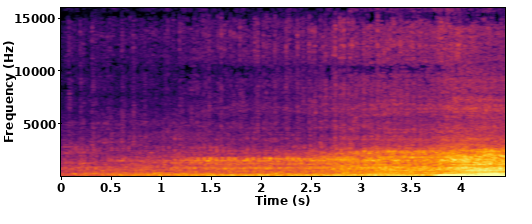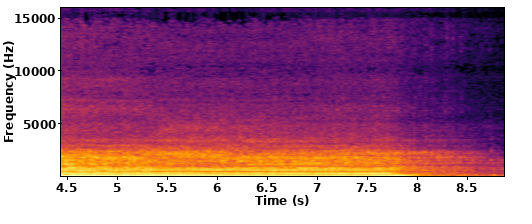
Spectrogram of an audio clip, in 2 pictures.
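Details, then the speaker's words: Outboard on DIY skiff (2018 Suzuki listed among motor tests), after a new fuel pump replaced the bad one: climbs smoothly to a strong steady hum and holds; now making power, fuel pump was the fix. "We're making power now. Woo. Sweet, that's it, that was the fix. Fuel pump was bad. We got the new fuel pump."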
